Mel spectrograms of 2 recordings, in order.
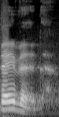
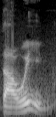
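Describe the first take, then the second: First: The name is said in its usual English form. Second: The name is said in its older original form.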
